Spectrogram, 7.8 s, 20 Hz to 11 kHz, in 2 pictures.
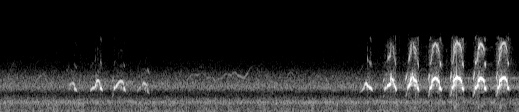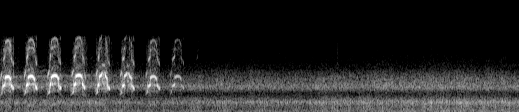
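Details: Osprey at a nest with two nestlings aged five and six days, during their first week, May 17 to 23. Three short whistled chirps, then a quick run of about twelve sharp, evenly spaced chirps over two seconds, over a steady background hiss.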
